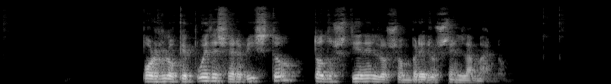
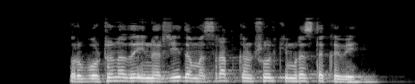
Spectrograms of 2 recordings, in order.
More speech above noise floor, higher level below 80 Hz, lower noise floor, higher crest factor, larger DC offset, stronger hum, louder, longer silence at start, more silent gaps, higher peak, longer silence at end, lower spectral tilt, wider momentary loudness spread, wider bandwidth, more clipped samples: second, 63 dB vs 72 dB; second, -62 dBFS vs -52 dBFS; about the same, -83 dBFS vs -83 dBFS; first, 20 dB vs 12 dB; neither; neither; second, -20 LUFS vs -12 LUFS; first, 1.45 s vs 0.7 s; neither; about the same, -2 dBFS vs 0 dBFS; first, 1.2 s vs 0.35 s; second, -4.5 dB/octave vs -6.5 dB/octave; about the same, 8 LU vs 6 LU; first, 16 kHz vs 9.2 kHz; neither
